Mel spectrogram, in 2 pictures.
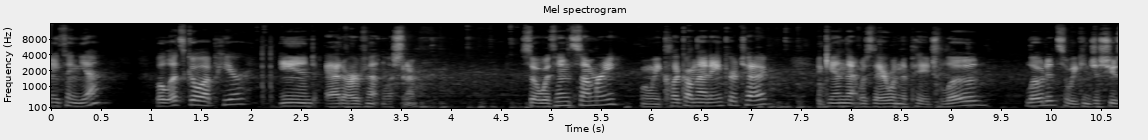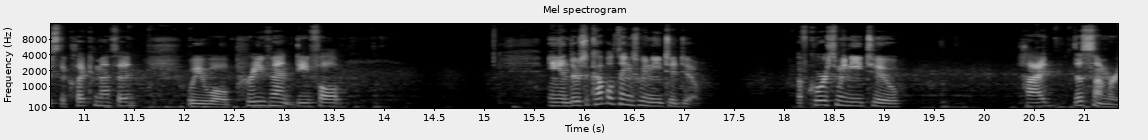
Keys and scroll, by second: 3.1 shift+Return, 3.2-4.4 typing, 6.1 super+a, 6.3 super+Right, 6.9 super+., 7.3-10.2 typing, 10.4 shift+Return, 12.1-14.2 typing, 19.1-20.2 typing.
